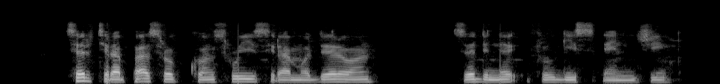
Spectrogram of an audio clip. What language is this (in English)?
Esperanto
